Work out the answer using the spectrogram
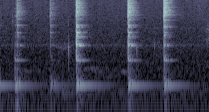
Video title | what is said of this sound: Glass Glue | it's not pinging, but it's not absolutely thunking like it was.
